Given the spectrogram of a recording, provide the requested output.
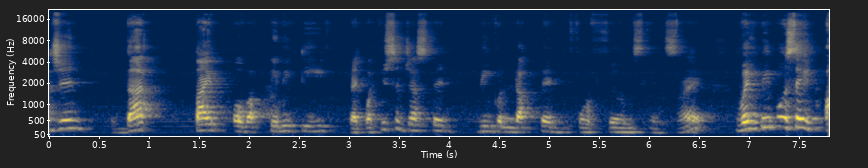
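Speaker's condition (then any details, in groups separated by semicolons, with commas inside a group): No condition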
